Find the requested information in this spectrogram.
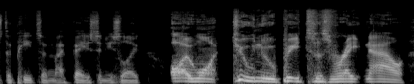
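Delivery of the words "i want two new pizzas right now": slow, punched-out mock customer demand; imitated angry demand. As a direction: play an irate customer, each word drawn out. Angry customer demanding replacement pizzas.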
